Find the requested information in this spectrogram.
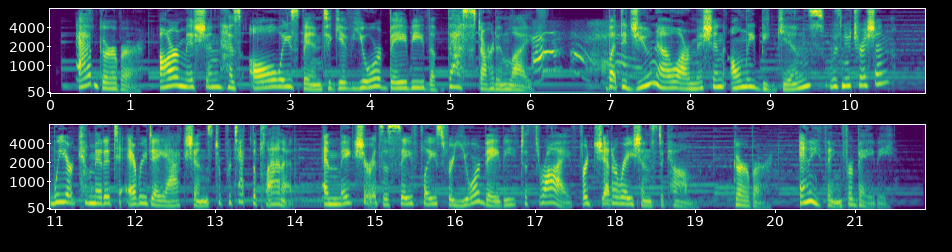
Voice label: commercial baby food mom baby mother maternal soccer mom; Gerber; nurturing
